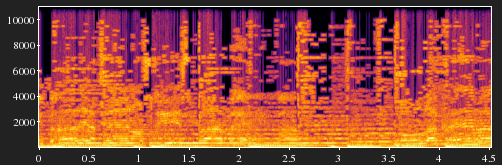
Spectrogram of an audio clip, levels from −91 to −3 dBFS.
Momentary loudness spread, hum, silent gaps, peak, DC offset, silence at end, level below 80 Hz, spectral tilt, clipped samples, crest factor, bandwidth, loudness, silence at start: 2 LU; none; none; 0 dBFS; under 0.1%; 0 s; -14 dBFS; -4 dB/octave; 2%; 6 dB; 11 kHz; -7 LUFS; 0 s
